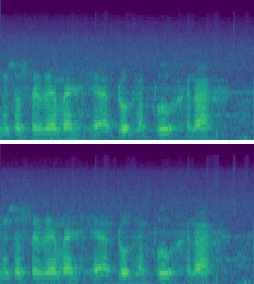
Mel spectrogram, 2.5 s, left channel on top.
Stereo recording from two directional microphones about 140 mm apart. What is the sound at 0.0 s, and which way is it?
Radio, 55° right (ahead or behind).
